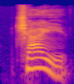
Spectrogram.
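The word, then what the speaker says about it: ča (茶): Čaj, káva i kakao do Londýna poprvé dorazili v témž roce, 1652. Slovo tea, čaj, se objevuje v Shakespeareovi a jeho kantonsko-makajská varianta ča s výslovností podobnou českému čaj se asi od roku 1550 náhle uchytila v Lisabonu.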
